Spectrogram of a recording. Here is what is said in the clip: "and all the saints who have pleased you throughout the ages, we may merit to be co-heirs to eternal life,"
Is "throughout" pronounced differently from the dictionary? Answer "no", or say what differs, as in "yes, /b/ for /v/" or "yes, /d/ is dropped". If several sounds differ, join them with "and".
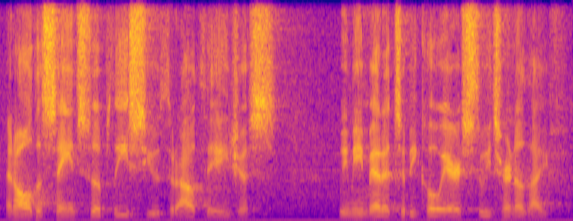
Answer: no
